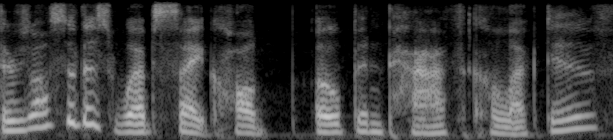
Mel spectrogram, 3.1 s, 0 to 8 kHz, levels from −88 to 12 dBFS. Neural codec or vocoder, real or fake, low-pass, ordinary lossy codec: codec, 24 kHz, 6 kbps, HILCodec; fake; 7.2 kHz; Opus, 64 kbps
